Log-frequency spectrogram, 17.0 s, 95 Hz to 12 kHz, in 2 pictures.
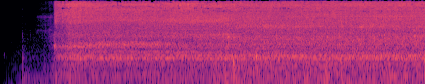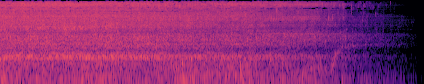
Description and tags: Sink Tap 2
splash, running, Sink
